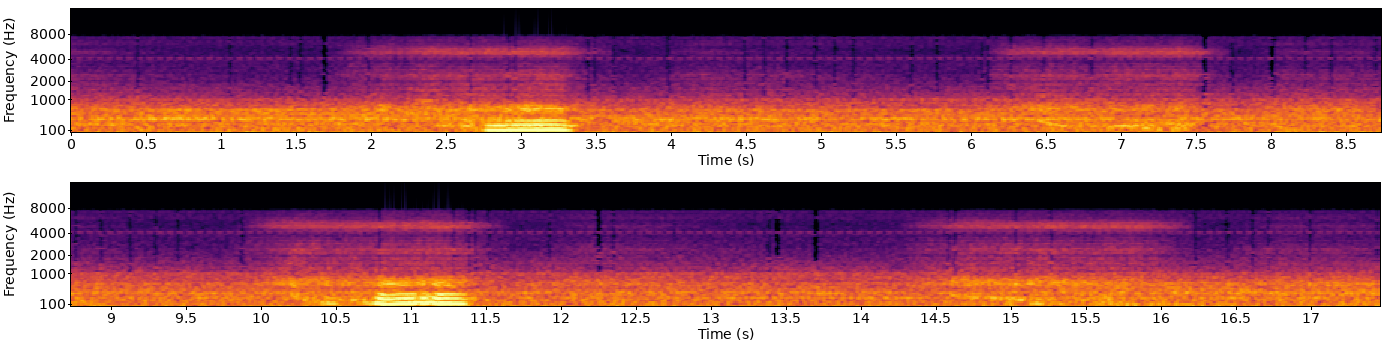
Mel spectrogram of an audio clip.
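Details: Adult woman (a mother) asleep with lights on, described as deep REM sleep: slow, deep breathing, about four breaths, with two low rattling inspiratory snores over soft room hiss; snoring.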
